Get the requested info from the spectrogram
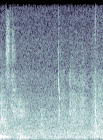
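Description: Room tone with a few faint, sharp clicks spread about a second apart.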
